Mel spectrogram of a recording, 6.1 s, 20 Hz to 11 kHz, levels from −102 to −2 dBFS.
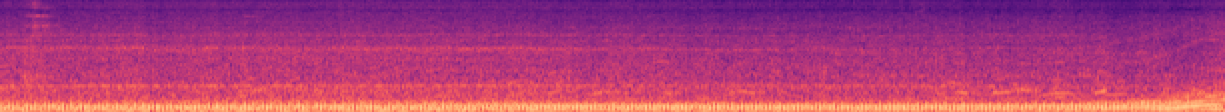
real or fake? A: real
